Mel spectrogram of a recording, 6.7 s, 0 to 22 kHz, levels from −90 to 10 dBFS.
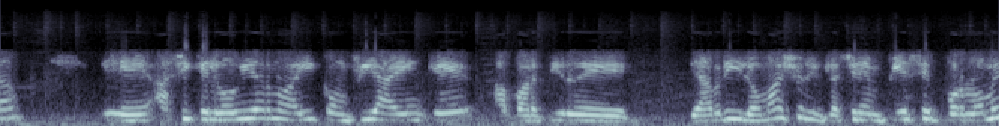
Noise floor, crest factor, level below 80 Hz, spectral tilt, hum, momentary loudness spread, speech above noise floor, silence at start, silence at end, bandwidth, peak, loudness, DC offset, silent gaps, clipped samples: -36 dBFS; 14 dB; -42 dBFS; -7.5 dB/octave; none; 7 LU; 21 dB; 0 s; 0 s; 5.6 kHz; 0 dBFS; -15 LUFS; under 0.1%; none; under 0.1%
